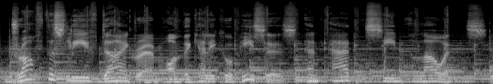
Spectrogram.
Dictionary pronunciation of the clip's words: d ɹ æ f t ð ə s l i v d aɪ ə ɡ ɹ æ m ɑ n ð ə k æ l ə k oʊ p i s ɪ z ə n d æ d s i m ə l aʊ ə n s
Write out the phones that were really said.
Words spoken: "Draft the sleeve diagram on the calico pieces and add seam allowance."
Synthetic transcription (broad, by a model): d ɹ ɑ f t ð ə s l i v d aɪ ə ɡ ɹ æ m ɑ n ð ə k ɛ l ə k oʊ p i s ɪ z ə n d æ d s i m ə l aʊ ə n s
